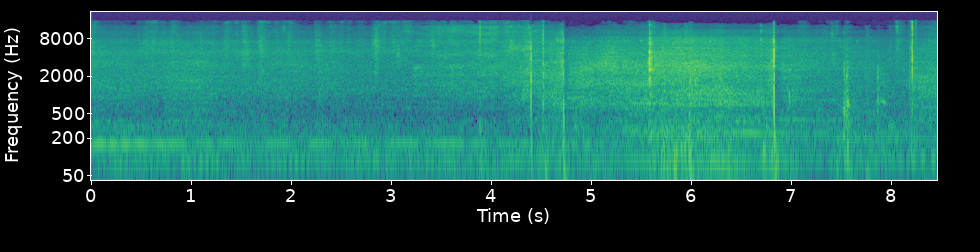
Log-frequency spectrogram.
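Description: A steady low motor hum runs throughout. In the second half, a few sharp knocks and clicks sound as a wooden chair and table are handled while someone sits down.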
